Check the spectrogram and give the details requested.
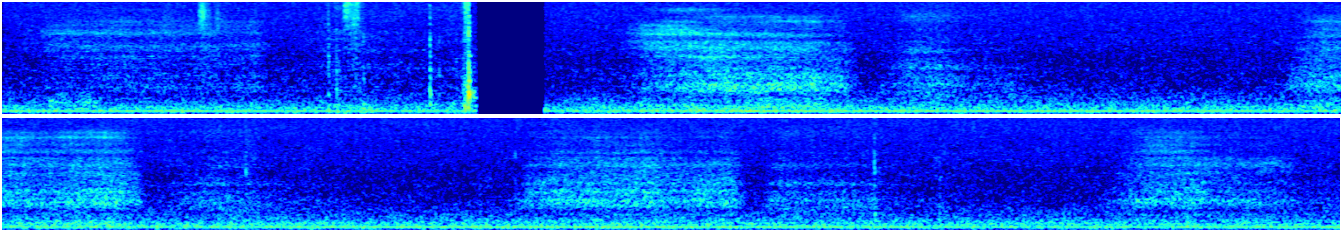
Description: Turn your volume up really loud to hear her snore!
